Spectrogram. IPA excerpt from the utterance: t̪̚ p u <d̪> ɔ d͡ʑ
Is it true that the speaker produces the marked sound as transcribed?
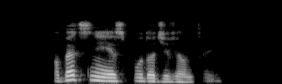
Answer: yes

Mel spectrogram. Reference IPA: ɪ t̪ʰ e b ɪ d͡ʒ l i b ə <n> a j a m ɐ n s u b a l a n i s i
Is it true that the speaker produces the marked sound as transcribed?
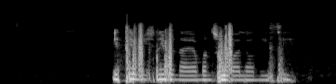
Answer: yes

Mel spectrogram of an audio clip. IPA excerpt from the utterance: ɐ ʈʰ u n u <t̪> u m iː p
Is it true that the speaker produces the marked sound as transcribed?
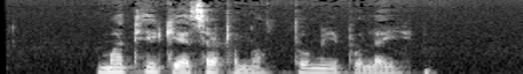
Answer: yes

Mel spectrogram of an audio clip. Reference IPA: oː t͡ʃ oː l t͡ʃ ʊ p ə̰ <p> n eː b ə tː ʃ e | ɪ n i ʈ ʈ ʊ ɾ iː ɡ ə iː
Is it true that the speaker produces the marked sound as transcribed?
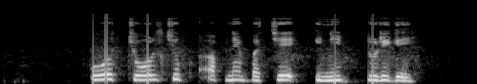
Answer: yes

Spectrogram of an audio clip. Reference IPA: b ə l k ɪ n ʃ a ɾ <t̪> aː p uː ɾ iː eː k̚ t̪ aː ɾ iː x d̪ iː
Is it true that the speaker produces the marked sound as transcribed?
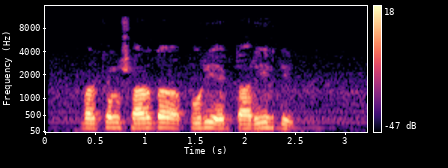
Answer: no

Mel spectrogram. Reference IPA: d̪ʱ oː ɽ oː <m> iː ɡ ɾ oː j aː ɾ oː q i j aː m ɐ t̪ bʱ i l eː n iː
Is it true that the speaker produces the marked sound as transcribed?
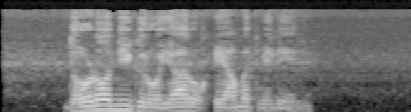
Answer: no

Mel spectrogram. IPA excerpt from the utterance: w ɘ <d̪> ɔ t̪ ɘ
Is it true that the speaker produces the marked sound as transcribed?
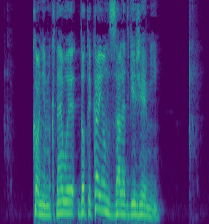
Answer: yes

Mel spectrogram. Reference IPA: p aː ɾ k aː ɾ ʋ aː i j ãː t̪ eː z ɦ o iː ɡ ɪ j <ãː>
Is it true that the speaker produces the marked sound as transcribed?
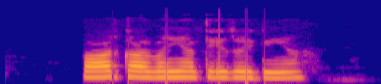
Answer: yes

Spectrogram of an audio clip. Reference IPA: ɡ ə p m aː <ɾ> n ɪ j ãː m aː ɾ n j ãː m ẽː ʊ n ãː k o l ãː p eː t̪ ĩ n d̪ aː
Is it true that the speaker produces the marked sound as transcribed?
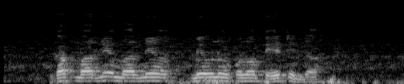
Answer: yes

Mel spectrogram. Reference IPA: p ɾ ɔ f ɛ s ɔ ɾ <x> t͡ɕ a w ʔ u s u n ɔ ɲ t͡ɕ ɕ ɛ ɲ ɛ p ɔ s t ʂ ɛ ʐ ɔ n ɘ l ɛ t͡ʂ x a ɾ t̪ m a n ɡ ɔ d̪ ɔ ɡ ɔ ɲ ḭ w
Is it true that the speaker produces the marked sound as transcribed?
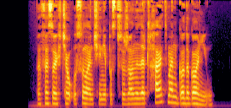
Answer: yes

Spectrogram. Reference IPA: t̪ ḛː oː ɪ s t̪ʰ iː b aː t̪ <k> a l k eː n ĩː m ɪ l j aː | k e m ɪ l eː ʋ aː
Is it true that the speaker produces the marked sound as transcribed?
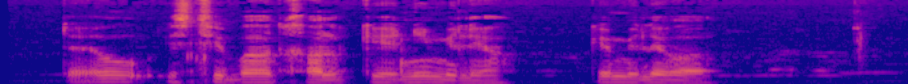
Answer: no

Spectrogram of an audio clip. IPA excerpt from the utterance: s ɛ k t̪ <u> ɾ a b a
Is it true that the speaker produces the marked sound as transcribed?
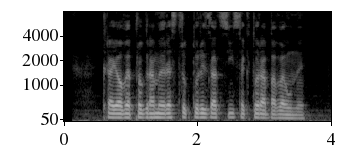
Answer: no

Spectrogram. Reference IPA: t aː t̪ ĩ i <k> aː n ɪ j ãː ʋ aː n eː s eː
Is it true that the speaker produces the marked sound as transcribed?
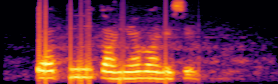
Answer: yes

